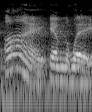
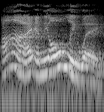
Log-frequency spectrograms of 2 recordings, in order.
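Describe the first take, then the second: First: Slow, with the weight on I in I am the way; emphatic I. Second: Only punched, louder and slow in I am the only way; stress on only. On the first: Preacher to congregation, stressing I in I am the way. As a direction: lean on I, unhurried. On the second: Preacher to congregation, hammering only in I am the only way. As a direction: drive home the word only. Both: Shown as a demonstration. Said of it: "Someone has said that is emphatic".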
